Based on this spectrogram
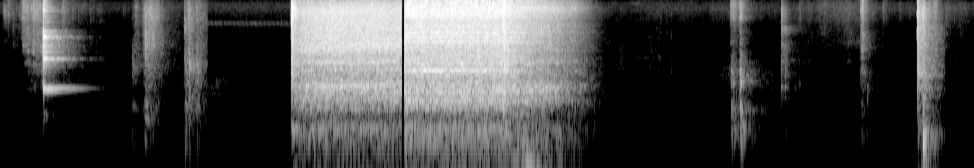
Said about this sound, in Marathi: ते आपण मिक्सर मध्ये चांगलं वाटून घेऊया, त्याची पेस्ट करून घेऊया।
